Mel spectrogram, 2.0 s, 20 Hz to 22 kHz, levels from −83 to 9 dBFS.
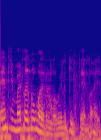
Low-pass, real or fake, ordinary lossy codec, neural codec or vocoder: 7.2 kHz; fake; none; codec, 16 kHz, 16 kbps, FunCodec, trained on Chinese and English, 50 frames a second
